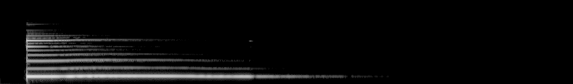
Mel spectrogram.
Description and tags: clean guitar bend
Note bend with a Gibson Les Paul guitar plugged onto a Marshall amplifier with some reverberation.
bend, clean, guitar, reverb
